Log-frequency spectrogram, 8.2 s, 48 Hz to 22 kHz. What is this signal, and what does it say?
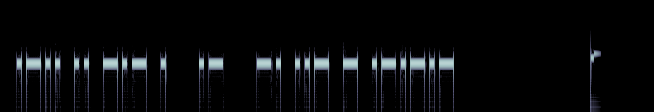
Morse code, heard as a keyed tone, about 20 wpm, 700 Hz. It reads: LIKE A NUT.
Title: All-Age Appropriate Jokes - 20wpm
